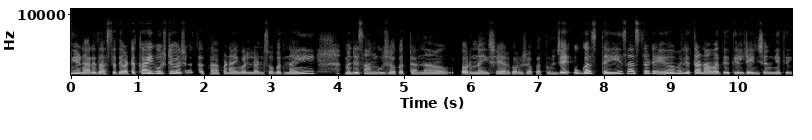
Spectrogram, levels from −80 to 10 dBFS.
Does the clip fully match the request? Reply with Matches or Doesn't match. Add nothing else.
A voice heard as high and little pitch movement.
Matches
